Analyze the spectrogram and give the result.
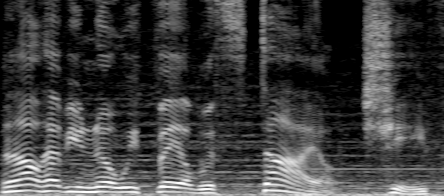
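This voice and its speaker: An actor playing a cocky, flippant young fighter in a video game, defiant and wisecracking. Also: male voice, sits high, very animated, a little slow, music in the background. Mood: mock indignant.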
